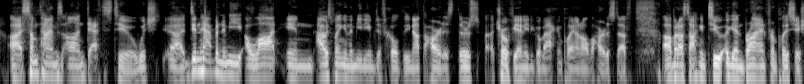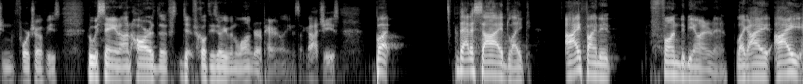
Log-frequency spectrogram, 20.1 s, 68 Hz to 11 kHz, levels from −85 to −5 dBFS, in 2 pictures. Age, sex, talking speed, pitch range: 20-39, male, 250 wpm, 100-120 Hz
